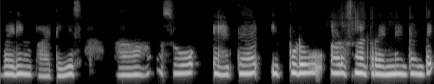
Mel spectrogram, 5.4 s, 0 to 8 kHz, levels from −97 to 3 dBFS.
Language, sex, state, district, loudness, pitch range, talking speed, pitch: Telugu, female, Telangana, Karimnagar, -30 LUFS, 245-285 Hz, 110 wpm, 265 Hz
